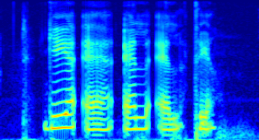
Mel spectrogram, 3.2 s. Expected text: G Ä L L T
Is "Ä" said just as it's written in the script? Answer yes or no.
yes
